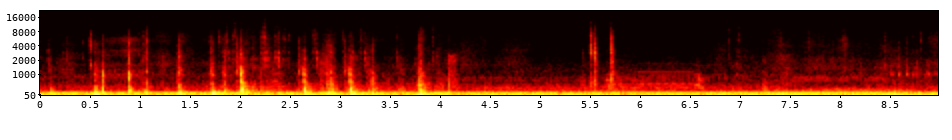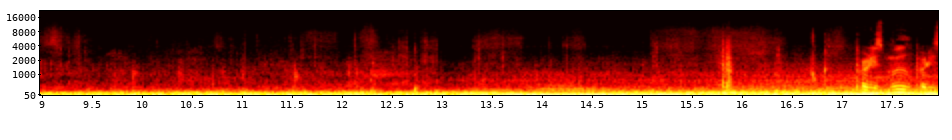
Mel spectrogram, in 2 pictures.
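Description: Honda Civic Type R on a test drive, with a steady engine and road rumble heard from inside the cabin that grows louder in the second half, along with a few clicks and light interior sounds.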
